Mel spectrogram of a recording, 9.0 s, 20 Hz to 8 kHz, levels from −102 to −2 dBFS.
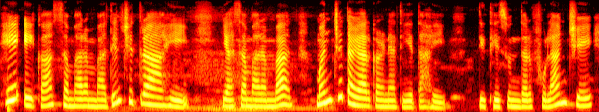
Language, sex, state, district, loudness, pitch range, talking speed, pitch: Marathi, female, Maharashtra, Gondia, -19 LUFS, 175-240 Hz, 100 wpm, 185 Hz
